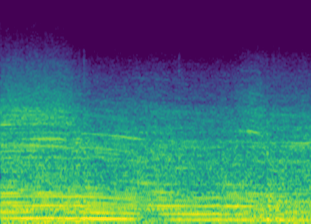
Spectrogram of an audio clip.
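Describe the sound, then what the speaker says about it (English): A Mercedes race car in a sim racing game gives a deep, throaty engine drone with a brief dip in revs midway, close and continuous, with no talk over it. "Listen to that muscular sound in this Mercedes."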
